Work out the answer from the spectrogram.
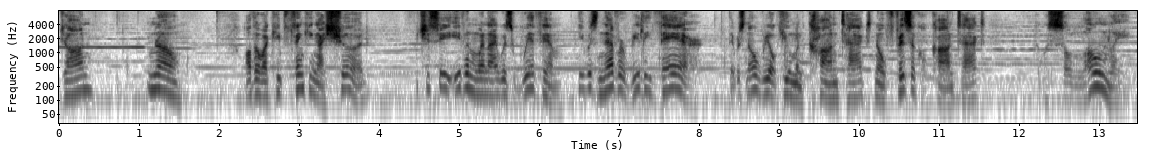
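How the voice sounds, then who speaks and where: A man's voice: medium pitch, animated, measured pace, music in the background, natural voice. A man voicing a candid, lonely woman, a former costumed heroine, conversational and emphatic in a comic-book reading.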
